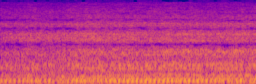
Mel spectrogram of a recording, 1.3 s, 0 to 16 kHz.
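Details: 2007 Honda CBR 600RR at 17,400 km, warm after an oil change: smooth, steady idle with an even low drone and no top-end rattle. The earlier noise was diagnosed as the cam chain tensor, and the owner expects it may return.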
